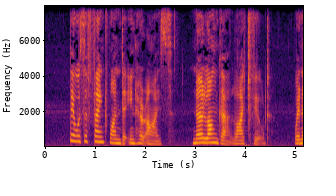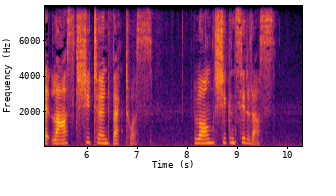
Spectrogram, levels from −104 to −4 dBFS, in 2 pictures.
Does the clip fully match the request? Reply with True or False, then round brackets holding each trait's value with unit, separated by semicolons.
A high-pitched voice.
True (220 Hz)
